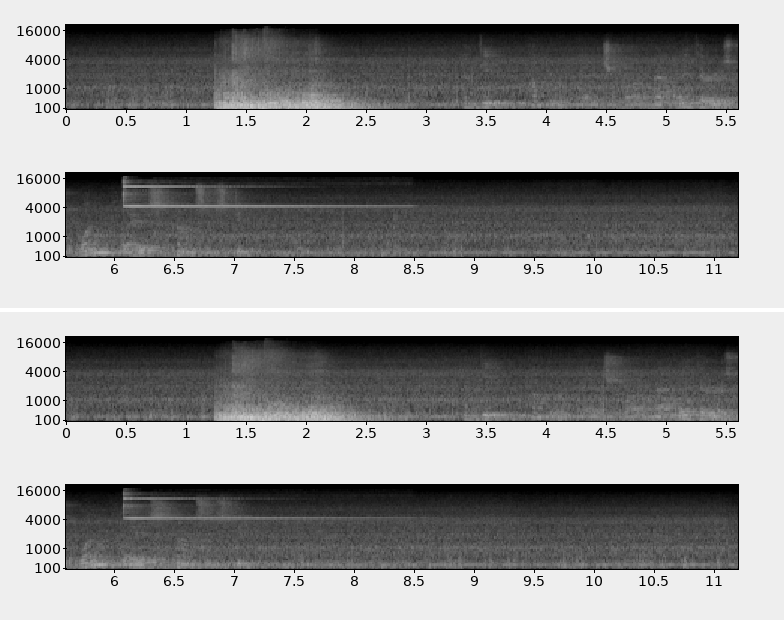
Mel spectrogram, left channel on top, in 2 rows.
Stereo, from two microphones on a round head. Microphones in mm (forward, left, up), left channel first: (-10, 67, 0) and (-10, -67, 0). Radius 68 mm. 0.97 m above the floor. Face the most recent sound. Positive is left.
turn(degrees=40)  # may be behind; listen again after turning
